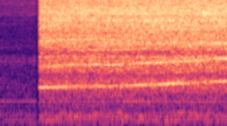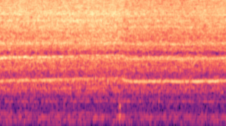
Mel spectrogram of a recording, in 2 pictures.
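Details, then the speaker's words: Avea ventilator running its extended self-test (EST) with nasal cannula tubing attached for a baby: steady loud mechanical whir with rising whine; calibration successful. "So, now we're going to click continue and it's going to do its thing."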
